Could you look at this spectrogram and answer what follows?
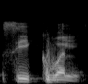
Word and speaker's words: SQL: full form SQL or people are going to be calling this as a sequel never never write like this this is completely wrong but you can pronunciate like this you can pronounce it like this this is the wrong one clear so you you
